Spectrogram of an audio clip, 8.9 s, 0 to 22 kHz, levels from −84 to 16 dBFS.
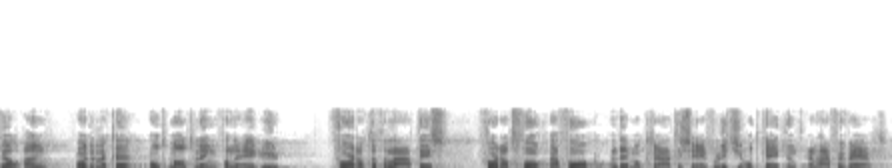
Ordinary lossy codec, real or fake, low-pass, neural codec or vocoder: none; fake; none; codec, 16 kHz, 4 kbps, FunCodec, trained on LibriTTS, 50 frames a second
